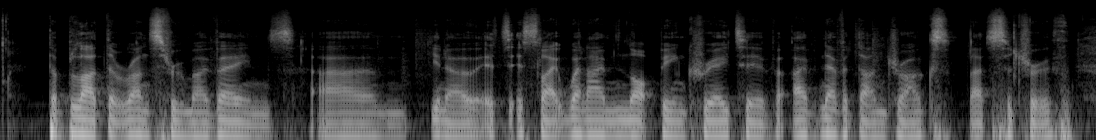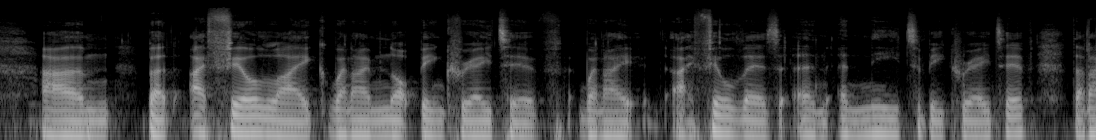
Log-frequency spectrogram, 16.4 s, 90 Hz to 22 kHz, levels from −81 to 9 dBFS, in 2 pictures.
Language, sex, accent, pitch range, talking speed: English, male, British, 95-105 Hz, 170 wpm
